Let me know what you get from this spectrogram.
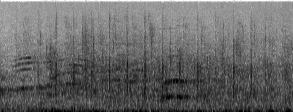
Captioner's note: applause and cheering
